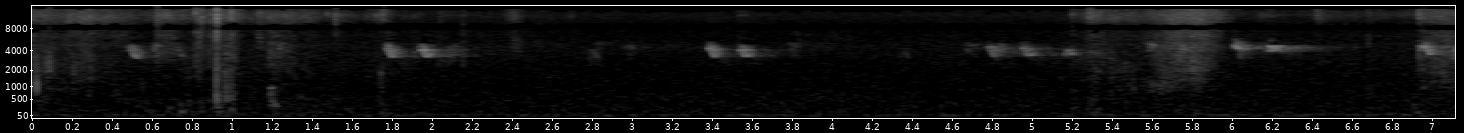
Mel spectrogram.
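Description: Near silence of a forest with a faint, high bird chirp, often doubled, repeating every second or two.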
